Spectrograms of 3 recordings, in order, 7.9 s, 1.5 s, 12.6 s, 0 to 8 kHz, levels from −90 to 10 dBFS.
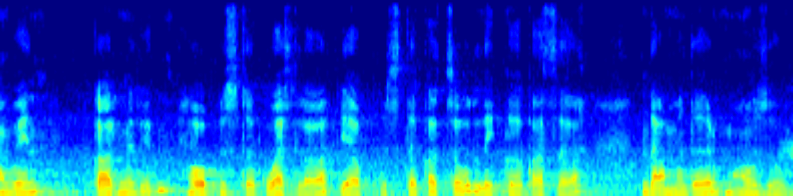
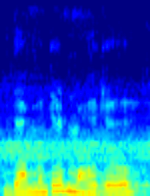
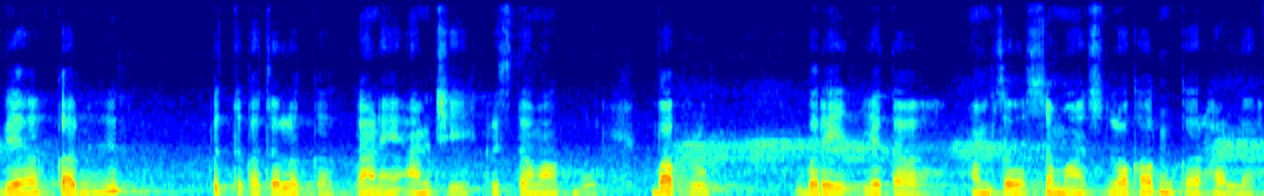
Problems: background sounds at intervals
